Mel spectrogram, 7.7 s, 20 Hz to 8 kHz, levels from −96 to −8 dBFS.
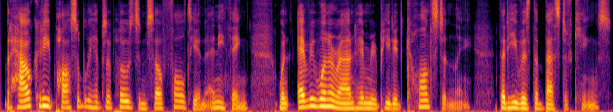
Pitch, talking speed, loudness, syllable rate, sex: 145 Hz, 190 wpm, -21 LUFS, 5.9 syllables/s, male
